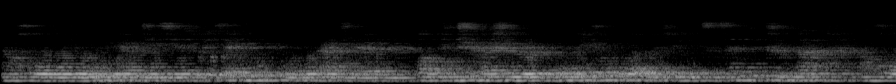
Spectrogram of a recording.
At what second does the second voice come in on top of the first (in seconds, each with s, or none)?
none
